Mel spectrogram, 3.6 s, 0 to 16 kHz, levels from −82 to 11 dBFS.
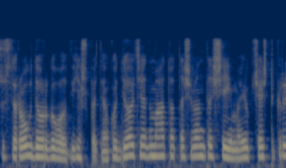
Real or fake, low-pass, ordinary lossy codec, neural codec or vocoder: real; 7.2 kHz; MP3, 96 kbps; none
